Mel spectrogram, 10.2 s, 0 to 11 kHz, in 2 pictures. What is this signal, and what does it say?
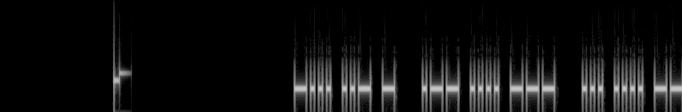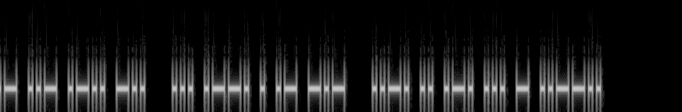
Morse code, heard as a keyed tone, about 37 wpm, 700 Hz. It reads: BUT WHO SHOULD SPEAK FIRST?
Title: Sentences from Top 1100 Words 40wpm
